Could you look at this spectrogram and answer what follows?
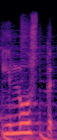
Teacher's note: La U abierta cuando se encuentra en sílaba trabada.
